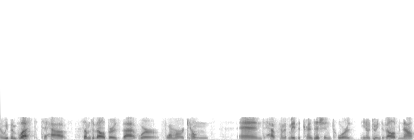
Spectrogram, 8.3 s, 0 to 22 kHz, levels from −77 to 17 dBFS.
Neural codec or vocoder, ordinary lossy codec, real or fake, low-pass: none; MP3, 24 kbps; real; 3.6 kHz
